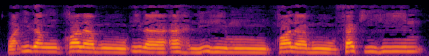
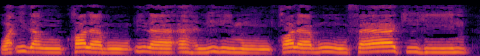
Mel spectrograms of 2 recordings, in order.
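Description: First: Measured recitation with فكهين read "fakiheen"; no alif after fa. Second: Measured recitation with فاكهين read "faakiheen"; alif after fa. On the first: Teacher quotes the verse before Qalun's variant, short fa. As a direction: keep the first vowel of فكهين short. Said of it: "بألف بعد الفاء". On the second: Teacher shows Qalun's reading, long fa. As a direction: lengthen the first vowel of فاكهين. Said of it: "بألف بعد الفاء هكذا". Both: Shown as a demonstration.

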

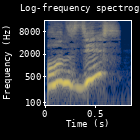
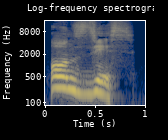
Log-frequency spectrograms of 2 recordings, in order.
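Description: First: High, loud, gladly hopeful question; light up on a rising question; delighted. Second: Hurried loud confirmation; loud interruption. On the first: Vivian learns the man is here, asks in delight. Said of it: "обрадовалась Вивиан". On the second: Olympus hastily cuts off the narrator to answer Vivian, loudly. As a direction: cut in loudly, as a firm statement. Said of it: "громко перебил меня Олимпус". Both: A narrator's reading.

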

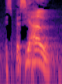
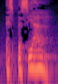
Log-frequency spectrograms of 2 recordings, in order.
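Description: First: "especial" drawn out slowly for weight; stretched emphasis. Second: Said in the usual way. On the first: Shown as a demonstration. Pastor stressing to the church how special it was, slowly. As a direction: lean on "especial", slow and deliberate.

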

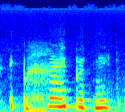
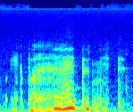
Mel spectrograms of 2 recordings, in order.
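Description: First: Said in the usual way. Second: Breathy whisper, barely voiced. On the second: Mother whispering to the doctor in disbelief. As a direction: say it under your breath in shock.

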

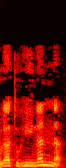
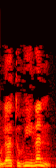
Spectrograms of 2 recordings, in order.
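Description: First: تهينن said "tu-hee-NAN-na", ending in an open a; تهينن as "tuheenanna"; doubled final nun with vowel. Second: تهينن said "tu-hee-NAN", stopping on a single n; تهينن as "tuheenan"; light final nun. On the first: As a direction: say تهينن with a heavy double n plus a. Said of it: "أصله". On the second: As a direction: end تهينن on a light n, no vowel after. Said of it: "حذفت من التوكيد الخفيفة". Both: Shown as a demonstration.

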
